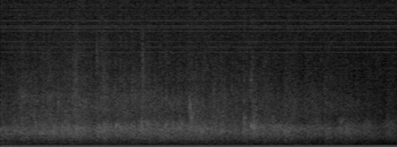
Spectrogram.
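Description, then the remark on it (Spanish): An audience applauds for the Lord in the evening, steadily for several seconds, a dense, even patter of many hands over a low electrical hum, with no one speaking. “¿Por qué no le dan un aplauso al Señor esta noche, por favor?”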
